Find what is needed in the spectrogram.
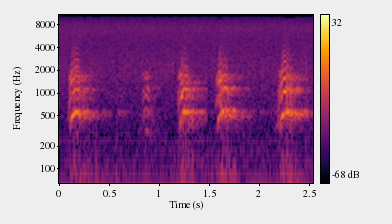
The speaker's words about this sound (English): But the big dog growls at Tippy.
